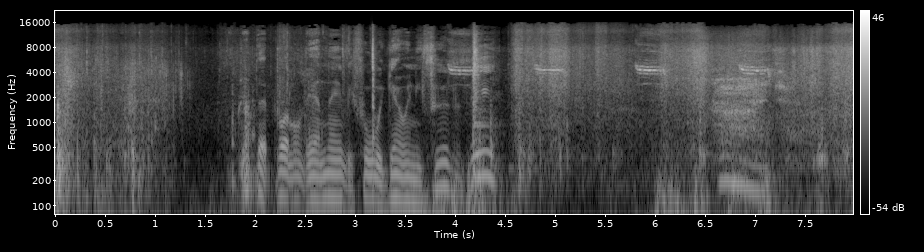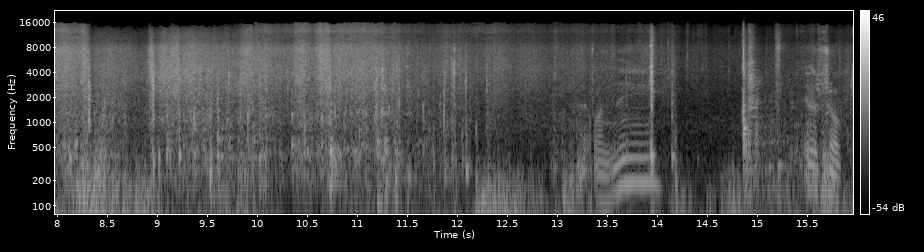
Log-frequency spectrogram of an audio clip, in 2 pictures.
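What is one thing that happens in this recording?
Cardboard boxes scrape and thud as rubbish is shifted.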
